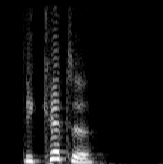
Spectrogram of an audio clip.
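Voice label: chain, German voices words; gcompris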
